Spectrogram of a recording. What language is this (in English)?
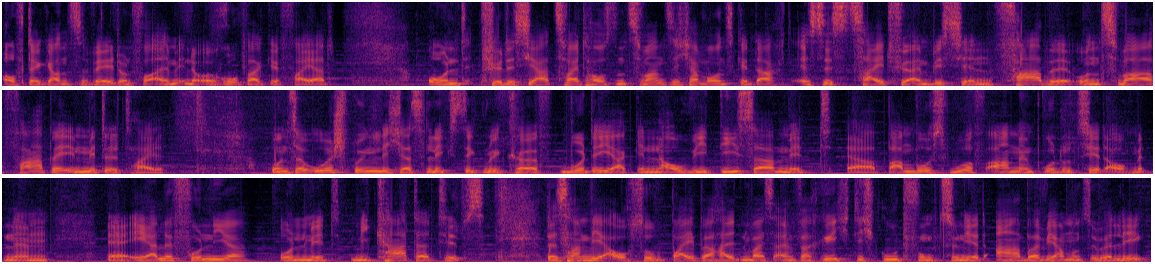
German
